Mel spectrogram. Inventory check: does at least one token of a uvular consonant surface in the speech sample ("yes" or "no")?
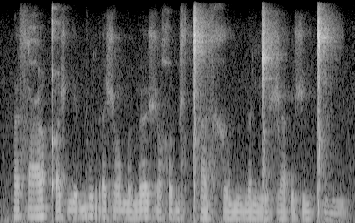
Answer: yes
